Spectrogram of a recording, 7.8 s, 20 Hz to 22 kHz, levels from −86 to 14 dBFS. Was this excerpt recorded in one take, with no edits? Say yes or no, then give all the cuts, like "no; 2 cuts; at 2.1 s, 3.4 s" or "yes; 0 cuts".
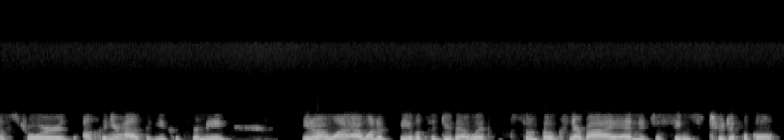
yes; 0 cuts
